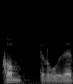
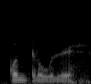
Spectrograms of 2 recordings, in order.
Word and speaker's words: comptroller: Actually, ang tawag ko dati dito is comptroller kasi alam ko merong spelling siya na minsan COMP tapos troller. Yun pala, ang pronunciation din talaga dapat na is controller.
